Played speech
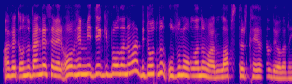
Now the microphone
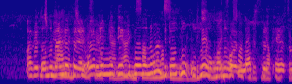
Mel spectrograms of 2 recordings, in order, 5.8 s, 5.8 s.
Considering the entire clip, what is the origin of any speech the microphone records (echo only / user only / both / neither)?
both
